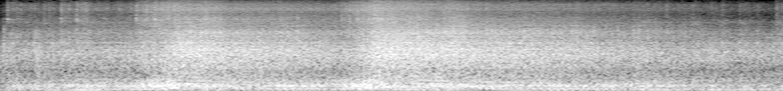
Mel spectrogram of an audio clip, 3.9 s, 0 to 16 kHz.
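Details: Cold Kawasaki KZ1000 police bike, choke off, blipped twice: revs rise and fall raggedly with a rough, uneven note. Charging 13.8–14.2 V, ignition wiring cleaned, crankcase vent checked; owner cannot find the cause of the poor running.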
